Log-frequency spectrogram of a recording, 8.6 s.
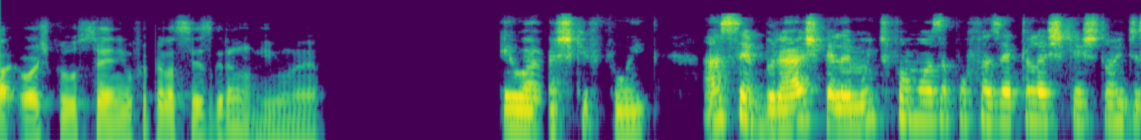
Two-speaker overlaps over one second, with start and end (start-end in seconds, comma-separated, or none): none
